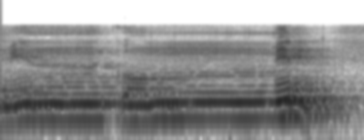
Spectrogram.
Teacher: منکم یہ اخفا ہے نون ساکن کے بعد کاف آنے کی وجہ سے، اور میم ساکن کے بعد میم آنے کی وجہ سے ادغام ہے، غنہ ہوگا. · میم ساکن کے بعد میم آنے کی وجہ سے ادغام ہے، غنہ ہوگا. ادغام مثلین، ادغام شفوی کہتے ہیں اسے. · دوسرے من میں نون ساکن کے بعد حمزہ آنے کی وجہ سے اظہار ہے، اظہار حلقی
